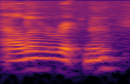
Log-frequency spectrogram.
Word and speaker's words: Alan Rickman: Is that correct, the way I pronounce the name? Alan Rickman.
